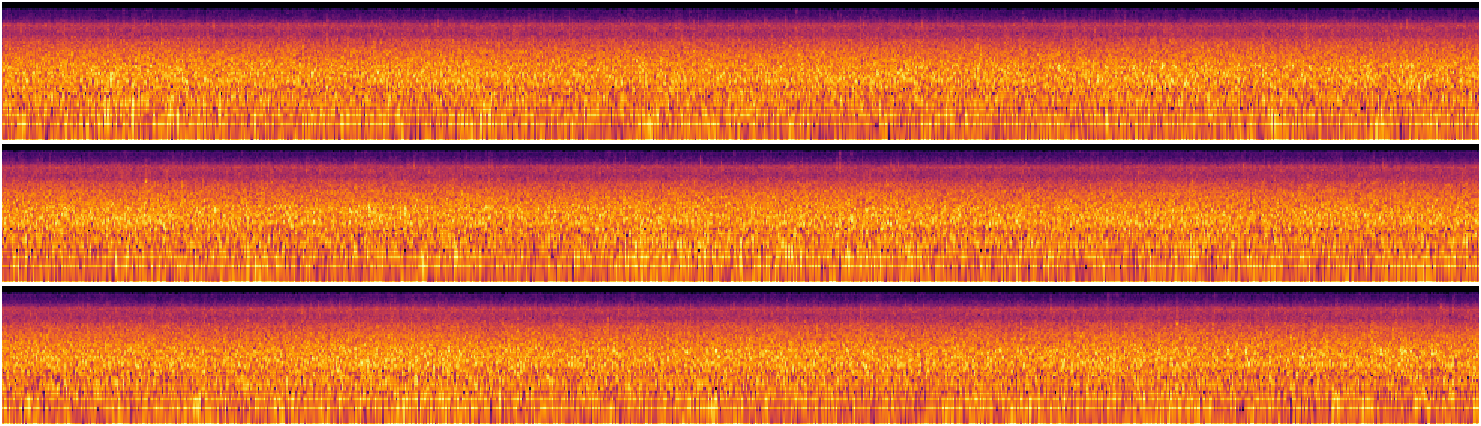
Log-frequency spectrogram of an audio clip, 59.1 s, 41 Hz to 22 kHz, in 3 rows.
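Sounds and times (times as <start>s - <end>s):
heavy rain on a tin roof: 0.0s - 59.0s.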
